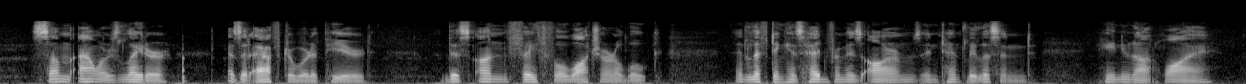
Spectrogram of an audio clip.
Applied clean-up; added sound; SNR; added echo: none; none; none; none.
